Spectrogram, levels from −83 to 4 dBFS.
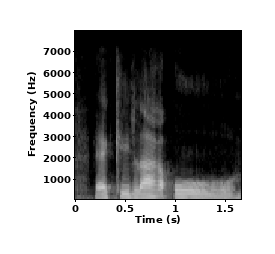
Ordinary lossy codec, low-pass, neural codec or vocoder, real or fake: none; 7.2 kHz; vocoder, 22.05 kHz, 80 mel bands, WaveNeXt; fake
